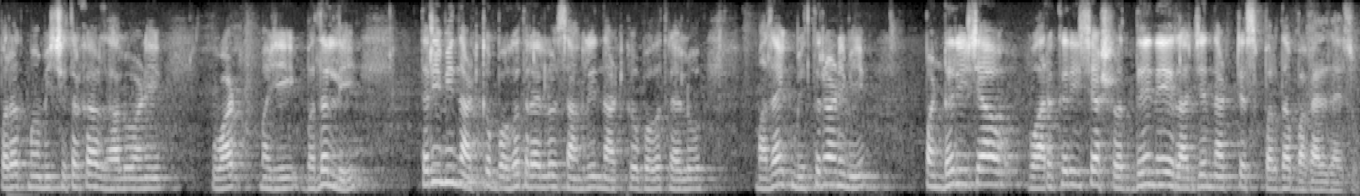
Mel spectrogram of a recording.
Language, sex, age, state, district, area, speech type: Marathi, male, 60+, Maharashtra, Pune, urban, spontaneous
